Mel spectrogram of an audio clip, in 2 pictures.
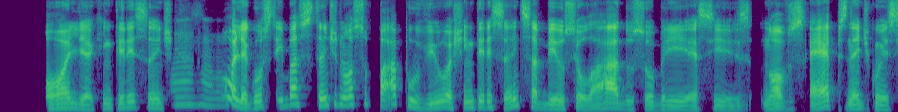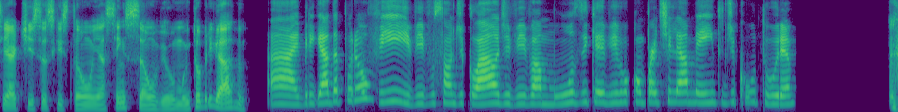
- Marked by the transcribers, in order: laugh
- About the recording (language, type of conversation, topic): Portuguese, podcast, Como a internet mudou a forma de descobrir música?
